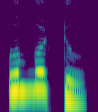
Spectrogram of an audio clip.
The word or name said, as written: ಒಬ್ಬೊಟ್ಟು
